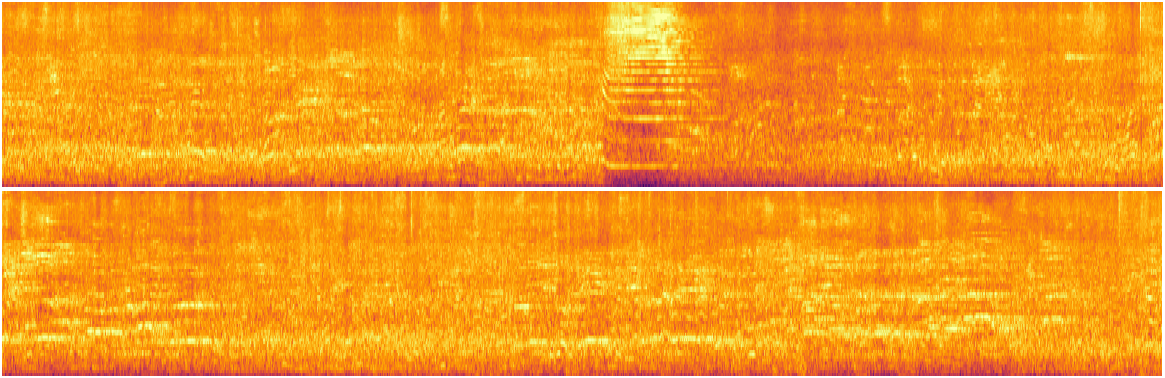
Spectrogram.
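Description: A large indoor crowd chatters and shouts in an echoing hall.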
